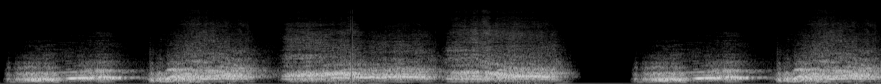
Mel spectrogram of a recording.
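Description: A tiger roars in a series of long, low, rasping roars delivered back to back, with a short silence before the last two.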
